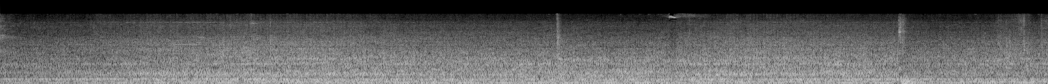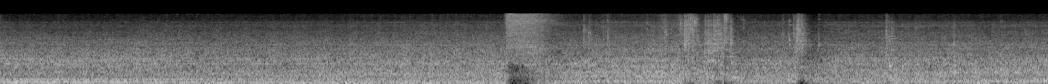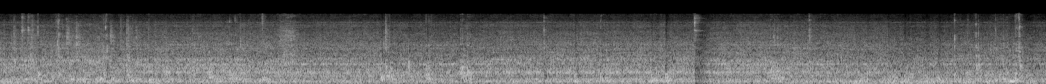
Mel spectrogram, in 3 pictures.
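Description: Volvo VNL860 semi tractor's diesel engine idling steadily. About halfway through come a few short hisses of compressed air as the air lines to the trailer are handled.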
